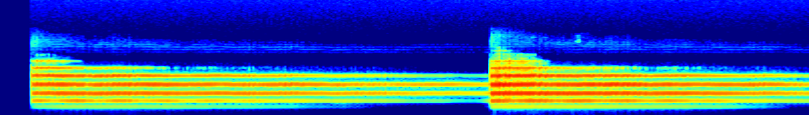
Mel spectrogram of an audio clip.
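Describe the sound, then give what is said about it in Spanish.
Small old church bells of the ancient little church in Bonn, Germany, ring out in two clear strokes about four seconds apart, each tone humming on with a long, slowly fading resonance, with no voices around. “Luis quería mucho las campanas de la antigua y pequeña iglesia de Bonn.”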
